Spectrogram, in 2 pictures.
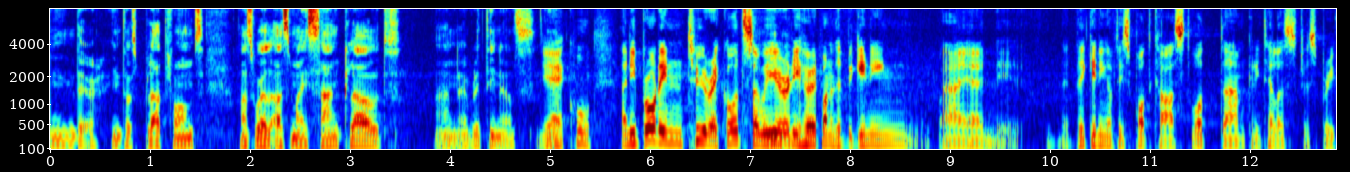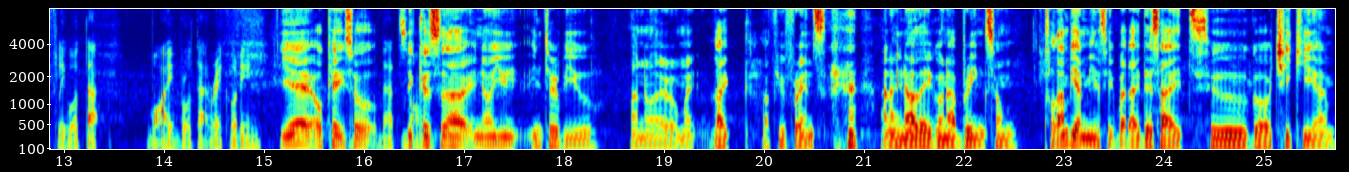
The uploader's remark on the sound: Live conversation in the gallery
